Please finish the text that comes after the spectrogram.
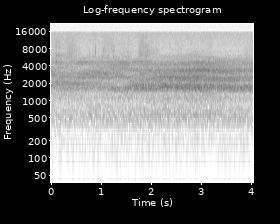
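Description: An 18-year-old Embraer 190 jet taxies slowly at Edinburgh Airport, its engines giving a steady, distant whine and rumble that holds at an even level throughout.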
